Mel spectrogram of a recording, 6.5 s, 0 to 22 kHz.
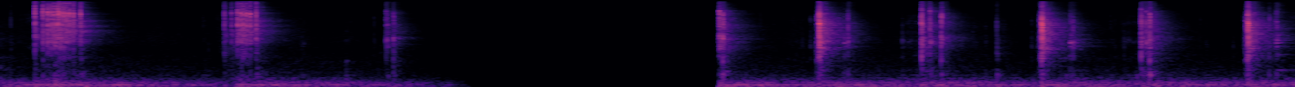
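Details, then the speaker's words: Assembled 3D-printed (FDM or resin) 1851 Navy replica revolver kit, not a real gun: crisp, evenly spaced dry clicks as the hammer is drawn back and the cylinder indexes; normal cocking action. "Oh, that clicking. I know y'all can hear the clicking."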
